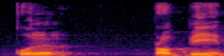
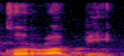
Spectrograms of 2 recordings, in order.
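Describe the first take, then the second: First: The l is pronounced before the r. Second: The l merges fully into the r.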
